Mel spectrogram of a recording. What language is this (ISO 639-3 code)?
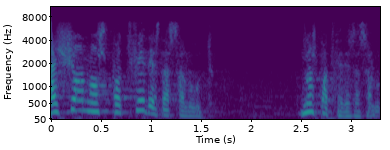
cat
